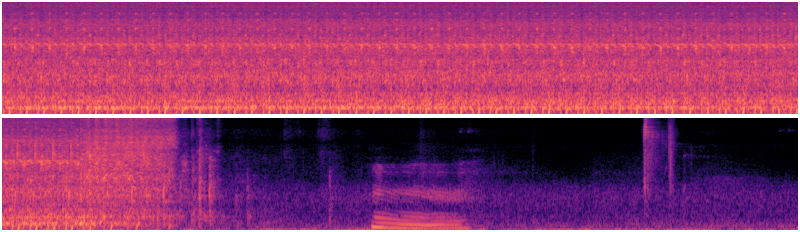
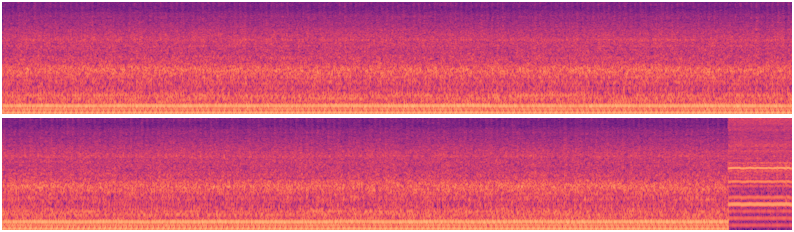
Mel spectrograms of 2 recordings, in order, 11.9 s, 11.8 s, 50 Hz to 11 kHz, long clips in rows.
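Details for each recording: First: MTD 20-inch mower with Briggs & Stratton engine, previously hydrolocked with oil: steady fast cranking at about four strokes a second with no firing, then stops; spark present, blocked carburetor jet (later drilled out with #74 bit). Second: Briggs & Stratton engine on a 20-inch MTD mower, cold start after clearing hydrolock from oil overfill: holds a steady, even single-cylinder drone at constant pitch, no stumbling or surging; runs healthy.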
